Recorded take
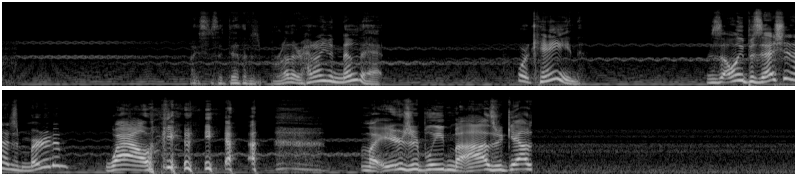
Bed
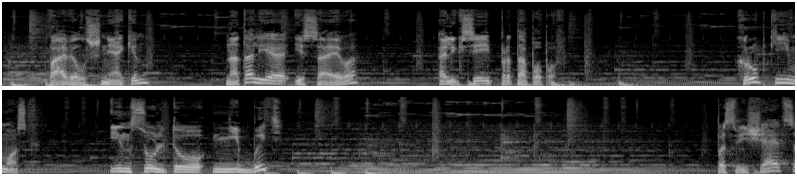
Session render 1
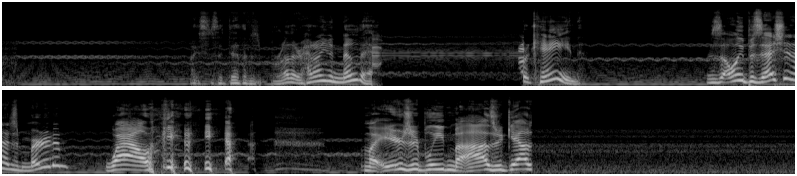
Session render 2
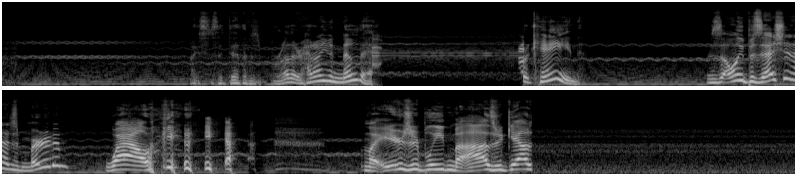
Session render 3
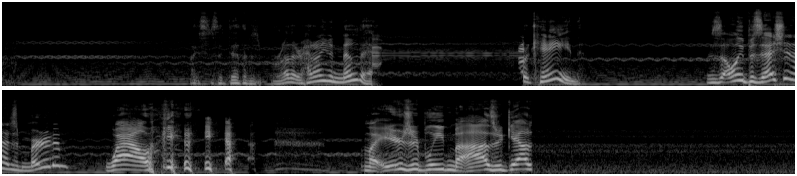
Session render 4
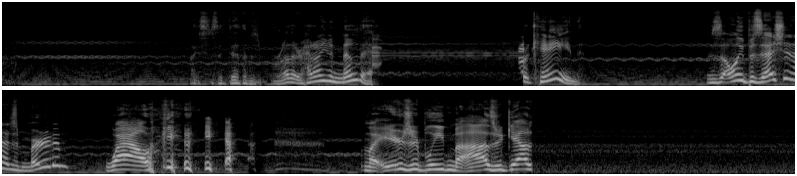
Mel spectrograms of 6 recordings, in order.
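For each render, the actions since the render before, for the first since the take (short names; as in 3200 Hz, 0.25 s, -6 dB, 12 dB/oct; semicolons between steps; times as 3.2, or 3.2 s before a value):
3.7–5.22 ring modulator 1700 Hz; 10.33–11.56 compressor 12:1, threshold -39 dBFS
9.91–11.58 careless resampling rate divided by 4×, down none, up filtered
gain -5 dB
HPF 81 Hz; high shelf 9900 Hz +6 dB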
